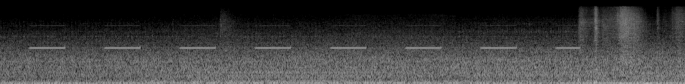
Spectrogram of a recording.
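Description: A truck's reversing alarm beeps at an even pace.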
